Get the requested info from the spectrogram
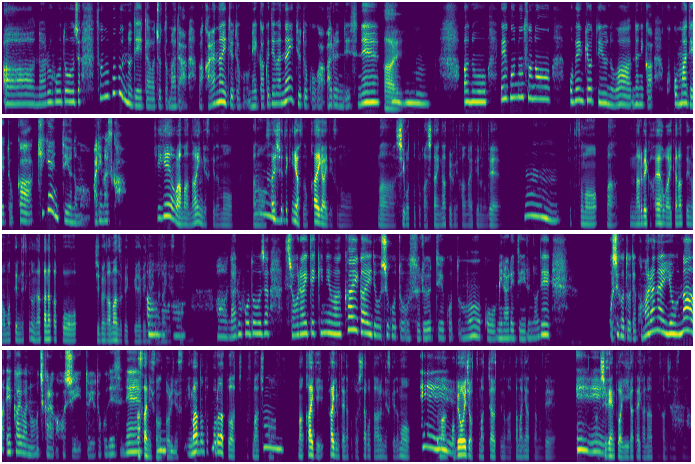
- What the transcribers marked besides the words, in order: other background noise
- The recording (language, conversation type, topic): Japanese, advice, 進捗が見えず達成感を感じられない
